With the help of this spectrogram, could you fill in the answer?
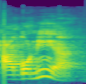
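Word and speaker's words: ἀγωνία: El término agonía del griego es agonía, igual se pronuncia, que indica una extrema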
